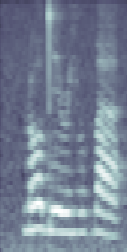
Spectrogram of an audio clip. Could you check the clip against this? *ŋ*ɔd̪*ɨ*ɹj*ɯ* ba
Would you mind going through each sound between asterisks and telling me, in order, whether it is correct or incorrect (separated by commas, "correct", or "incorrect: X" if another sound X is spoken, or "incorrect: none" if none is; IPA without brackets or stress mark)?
incorrect: ɳ, incorrect: e, incorrect: u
